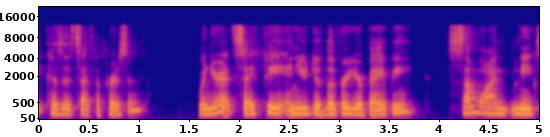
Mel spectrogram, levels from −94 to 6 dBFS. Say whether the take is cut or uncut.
uncut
